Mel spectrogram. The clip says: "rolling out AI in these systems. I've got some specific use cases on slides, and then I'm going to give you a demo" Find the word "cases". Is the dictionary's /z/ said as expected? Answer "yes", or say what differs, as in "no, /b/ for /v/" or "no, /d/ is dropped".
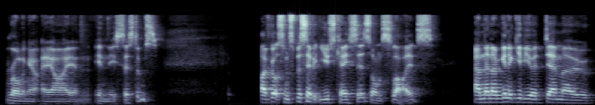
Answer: yes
